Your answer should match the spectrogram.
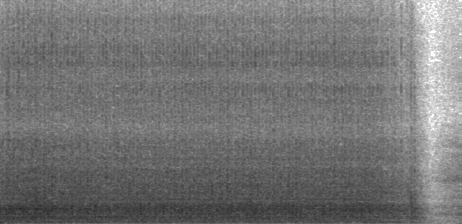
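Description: A serger sewing machine runs steadily while stitching a seam, a loud continuous whirring hum that stops abruptly near the end, with no talking.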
